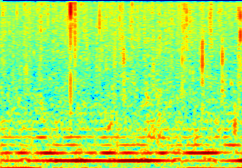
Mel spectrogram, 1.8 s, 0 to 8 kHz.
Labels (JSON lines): {"label": "biophony, midshipman", "recorder": "SoundTrap 500"}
